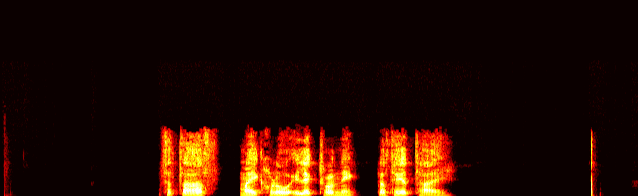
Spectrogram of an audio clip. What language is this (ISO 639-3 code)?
tha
